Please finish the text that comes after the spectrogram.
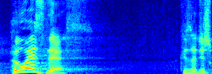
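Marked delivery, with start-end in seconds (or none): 0.1-0.7 loud, high, punchy curiosity; curious question. Shown as a demonstration. Preacher showing the question asked out of curiosity, curious. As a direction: ask it eagerly, raised and loud. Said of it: "Out of curiosity".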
